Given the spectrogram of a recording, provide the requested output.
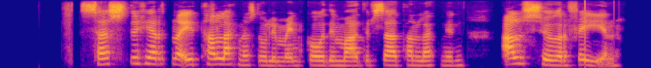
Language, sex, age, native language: Icelandic, female, 20-29, Icelandic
